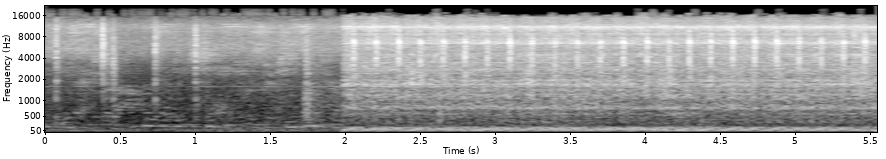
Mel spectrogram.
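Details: 1995 Lincoln Mark VIII 4.6 4V Ford Modular V8, first start after a dealership timing-set job; it arrived with no oil and a non-original filter. A sharp, regular metallic tap at about three per second rides over the idle: rod knock, so it needs an engine.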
